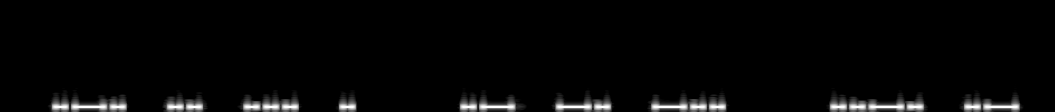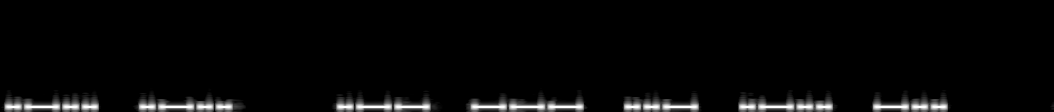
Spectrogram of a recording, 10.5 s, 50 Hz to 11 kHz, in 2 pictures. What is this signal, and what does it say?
Morse code, heard as a keyed tone, about 25 wpm, spaced as for 20 wpm, 600 Hz. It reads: RISE AND FALL WOULD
